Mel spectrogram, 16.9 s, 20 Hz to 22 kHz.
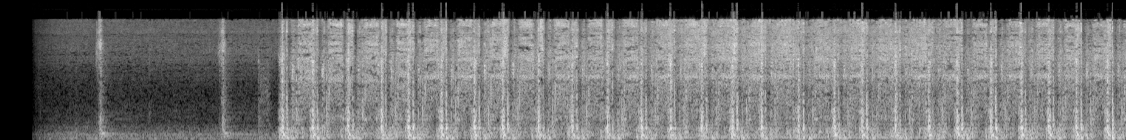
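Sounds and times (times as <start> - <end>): machine running loudly: 4.2 - 16.9
sharp repeated clacks: 4.2 - 16.9.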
